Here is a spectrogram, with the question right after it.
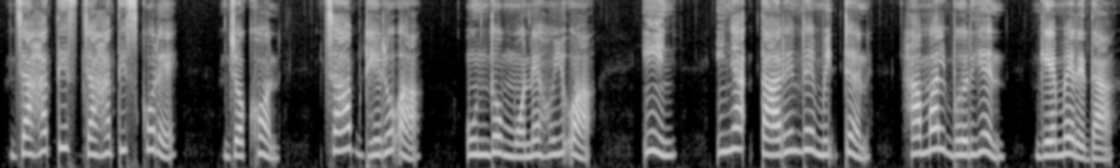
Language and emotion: Santali, sad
